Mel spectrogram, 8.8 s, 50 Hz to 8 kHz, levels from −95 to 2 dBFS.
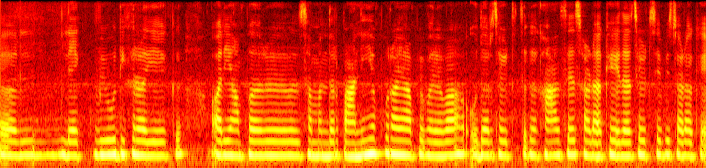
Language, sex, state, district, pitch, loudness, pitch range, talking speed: Hindi, female, Chhattisgarh, Raipur, 205 Hz, -15 LUFS, 200-215 Hz, 210 wpm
